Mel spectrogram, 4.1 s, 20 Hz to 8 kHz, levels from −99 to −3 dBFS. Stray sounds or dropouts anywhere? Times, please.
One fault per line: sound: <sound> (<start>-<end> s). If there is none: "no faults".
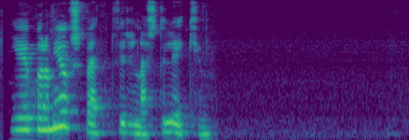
no faults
